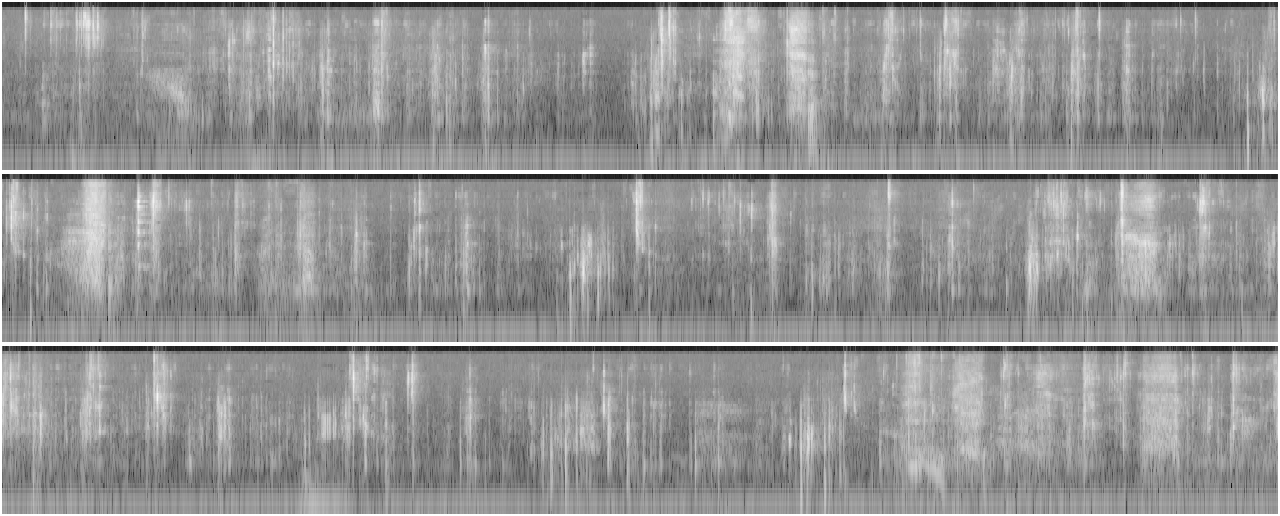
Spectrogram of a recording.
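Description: A person biting and chewing soft, sauce-coated food close to a clip-on microphone: wet mouth clicks and smacks at irregular intervals throughout.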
